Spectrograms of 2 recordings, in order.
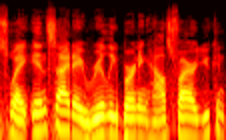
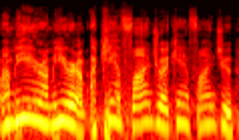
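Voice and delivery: higher, frantic calling out; panicked retold cry; 9 semitones higher than usual. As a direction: cry out in a panic, lost in the smoke. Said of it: "I'm panicking".

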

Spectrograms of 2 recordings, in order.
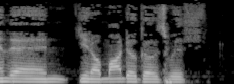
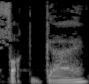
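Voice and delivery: much softer laughing mutter under the breath; muttered grudge; 6 semitones lower, 11 dB quieter, slower than usual. Retold or imitated. Remembering the old grudge mid-chat, soft laughing mutter. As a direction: grumble it to yourself through a laugh.

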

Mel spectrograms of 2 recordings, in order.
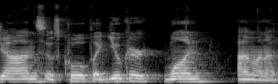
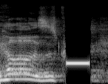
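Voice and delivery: higher, fast, clipped-sounding mock phone greeting; grumpy phone greeting; 12 semitones higher, faster than usual. Answering work calls while starving, hurried higher phone greeting. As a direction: rattle off the greeting like an annoyed receptionist. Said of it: "I'd be like".

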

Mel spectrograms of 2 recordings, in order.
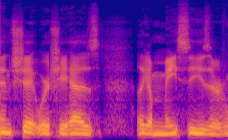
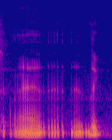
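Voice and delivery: whispered aside; 4 semitones lower, 13 dB quieter than usual. Real, not acted. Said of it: "aside under breath".

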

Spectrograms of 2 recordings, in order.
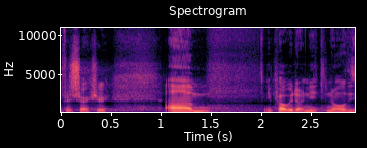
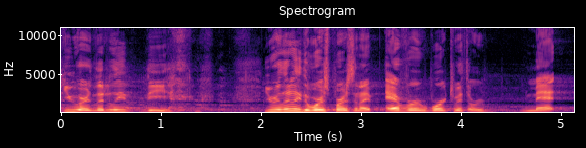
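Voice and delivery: higher, louder telling-off broken by laughs; mock tirade, cracking up partway through; laughing retold rant; 4 semitones higher, 8 dB louder than usual. Telling a coworker off in a retold fight, laughing rant.

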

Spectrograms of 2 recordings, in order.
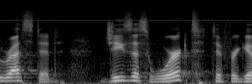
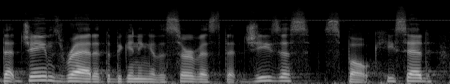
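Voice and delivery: ordinary delivery

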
